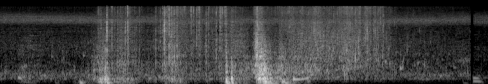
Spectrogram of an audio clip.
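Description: A heavy rock tumbles down a dirt slope with loud thuds and crunching.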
